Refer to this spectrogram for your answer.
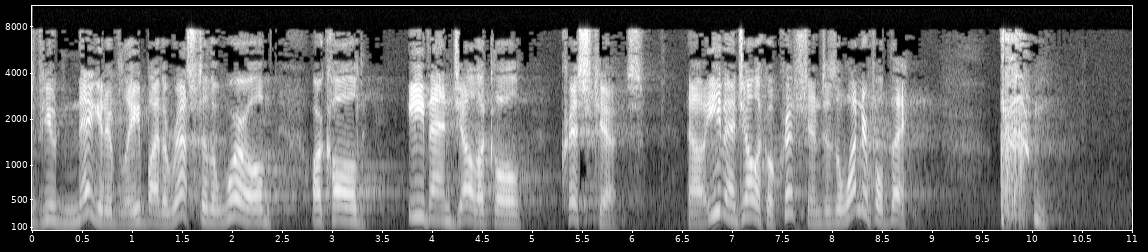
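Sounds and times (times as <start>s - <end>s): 
speech: 0.0s - 8.9s, 10.0s - 10.2s
harsh throat clearing: 9.7s - 10.4s.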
